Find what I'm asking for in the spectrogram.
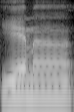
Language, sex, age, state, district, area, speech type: Kannada, male, 60+, Karnataka, Bagalkot, rural, spontaneous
